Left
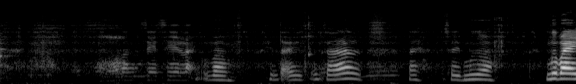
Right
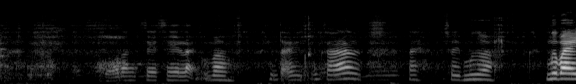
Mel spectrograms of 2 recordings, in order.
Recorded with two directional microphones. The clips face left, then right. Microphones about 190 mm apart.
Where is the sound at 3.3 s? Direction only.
20° left (ahead or behind).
